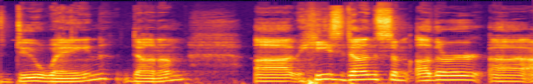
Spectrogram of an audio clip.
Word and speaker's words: Duane Dunham: I did not mispronounce that. It is Duane Dunham.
